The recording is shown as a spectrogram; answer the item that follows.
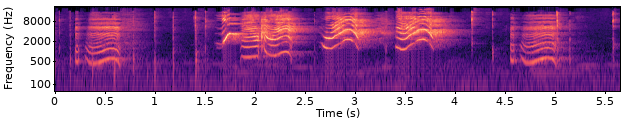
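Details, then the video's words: Household parrot said to speak 'mummy', 'papa' and 'radhe radhe'; shrill, looping up-and-down syllables repeated in several phrases of two or three, like clipped mimicked words, indoors with light tapping noises. "Parrot talking everything || mummy mithu bolta hai"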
